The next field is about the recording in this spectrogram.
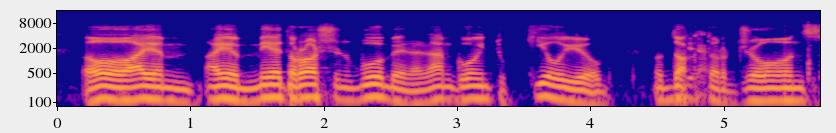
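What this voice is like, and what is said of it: Put-on Russian accent. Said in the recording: “That was a better accent than she did.”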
